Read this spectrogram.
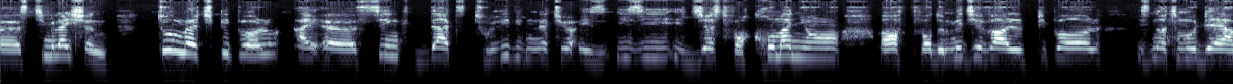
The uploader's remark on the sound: There are a few audio issues in this episode. Chatted with me from outside which was so lovely but also meant the sound quality isn’t as clear.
